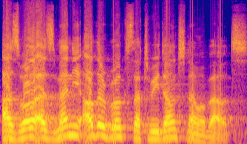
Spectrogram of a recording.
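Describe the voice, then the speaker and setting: In a quiet background, a man speaks at a high pitch with ordinary pitch variation. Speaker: religious lecturer. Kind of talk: sermon. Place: church. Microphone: podium.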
